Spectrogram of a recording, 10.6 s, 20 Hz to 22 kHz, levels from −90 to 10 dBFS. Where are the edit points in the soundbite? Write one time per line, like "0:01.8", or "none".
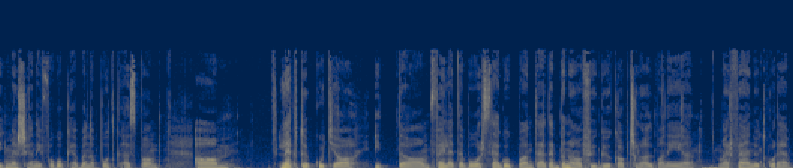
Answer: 0:02.6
